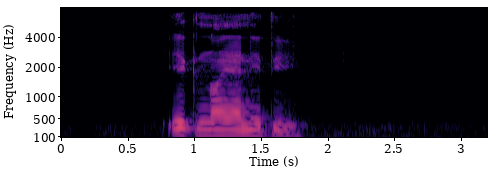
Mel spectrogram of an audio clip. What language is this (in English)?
Nepali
